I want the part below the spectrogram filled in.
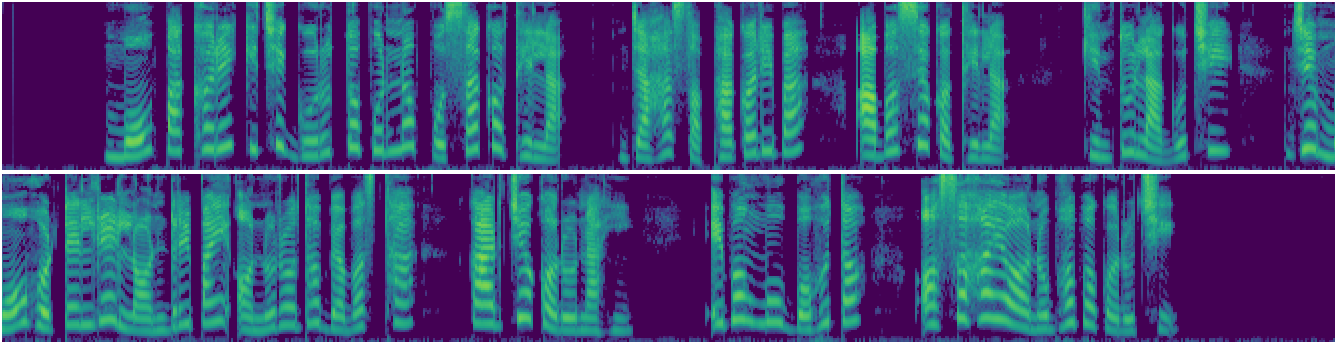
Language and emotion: Odia, sad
